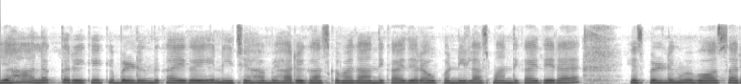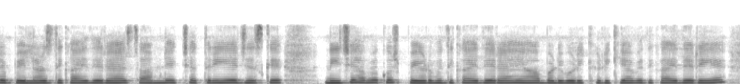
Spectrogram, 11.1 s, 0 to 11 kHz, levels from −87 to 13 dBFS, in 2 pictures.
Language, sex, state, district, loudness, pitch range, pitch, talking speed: Maithili, female, Bihar, Purnia, -27 LUFS, 255-270 Hz, 260 Hz, 310 wpm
